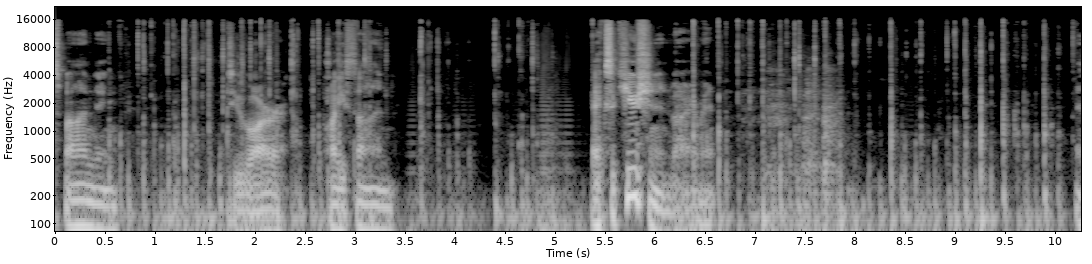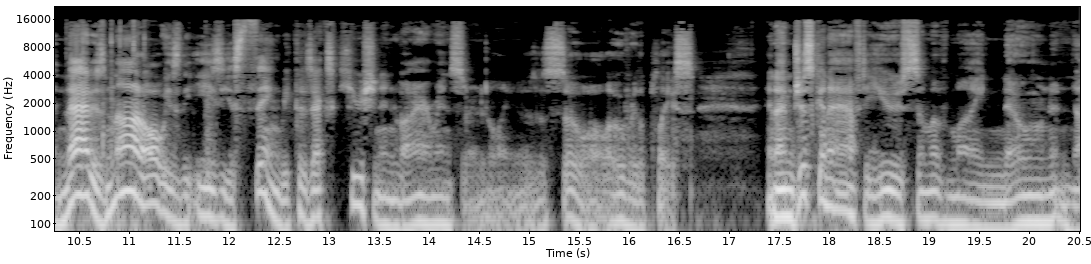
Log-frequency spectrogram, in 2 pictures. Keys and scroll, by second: 16.6 ctrl+super+Right.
